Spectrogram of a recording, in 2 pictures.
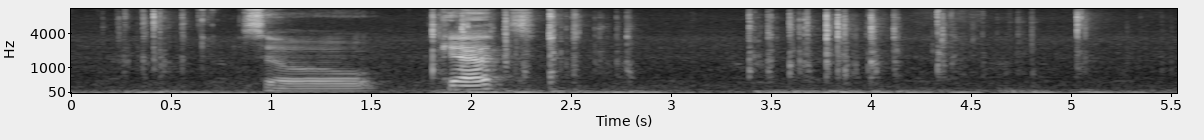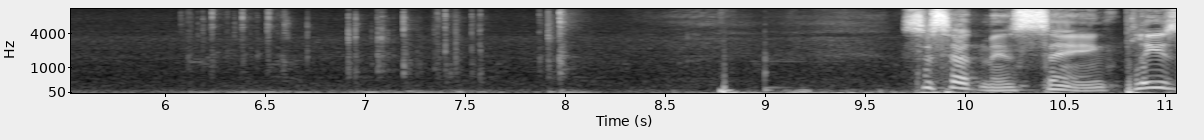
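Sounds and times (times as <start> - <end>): computer keyboard typing: 0.2 - 0.8, 1.8 - 5.2, 6.1 - 8.1.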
